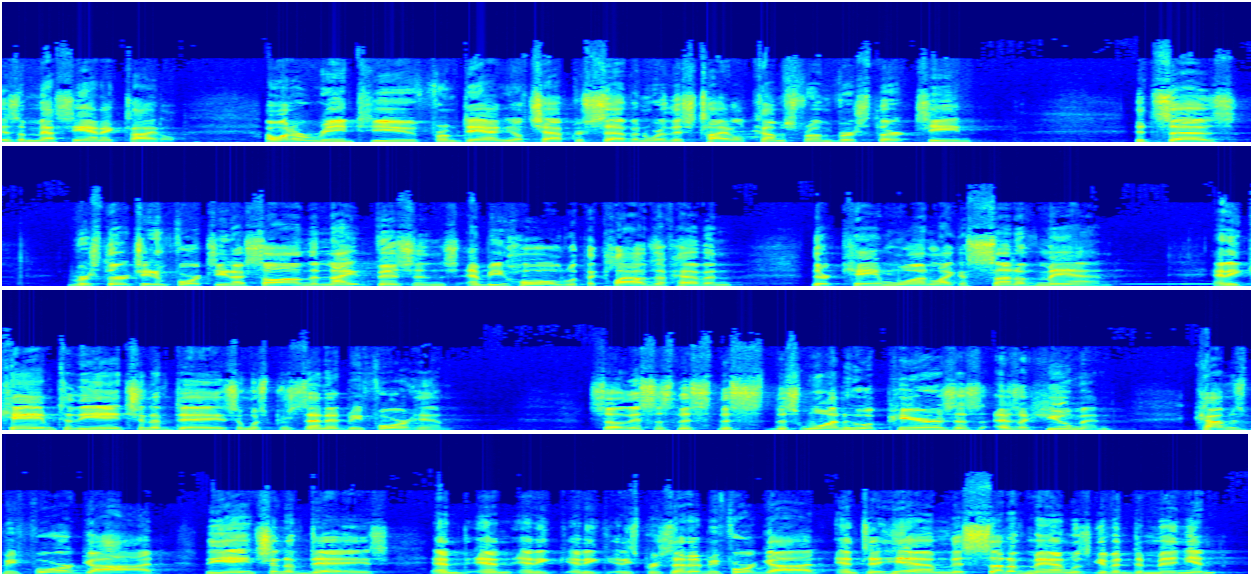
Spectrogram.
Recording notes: Originally preached on June 14 2015 at The Firehouse Church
